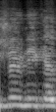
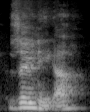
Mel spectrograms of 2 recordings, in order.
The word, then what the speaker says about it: Zuniga: Zuniga. Zuniga. That's how I said it. That's how it reads. Anyway, it's you say word. He said it with the soft A, not an ER. Yeah. Zuniga is how you're supposed to say that.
